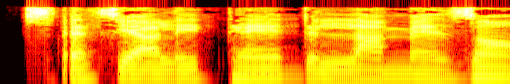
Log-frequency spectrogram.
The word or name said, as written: specialite de la maison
